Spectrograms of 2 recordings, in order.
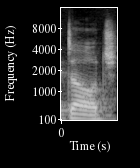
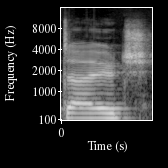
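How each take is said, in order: First: It is said like the word dodge. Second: It is said with the vowel of doge. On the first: The speaker calls it wrong. "I want to say Dodge" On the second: The speaker calls it right. "but Doge"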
